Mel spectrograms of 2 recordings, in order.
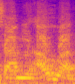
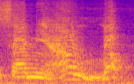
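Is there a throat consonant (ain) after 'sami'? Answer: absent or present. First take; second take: absent; present. First: It is said without the throat consonant ain. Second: It is said with the throat consonant ain. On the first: The speaker calls it wrong. "bukan sami Allah" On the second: The speaker calls it right. "sami Allah dengan ain"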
